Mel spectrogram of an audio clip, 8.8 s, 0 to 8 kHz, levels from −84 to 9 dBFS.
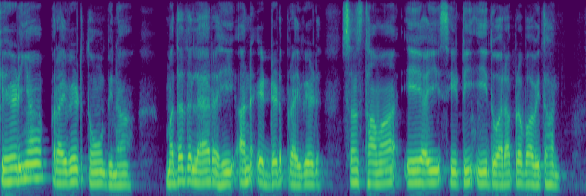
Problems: background sounds at intervals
